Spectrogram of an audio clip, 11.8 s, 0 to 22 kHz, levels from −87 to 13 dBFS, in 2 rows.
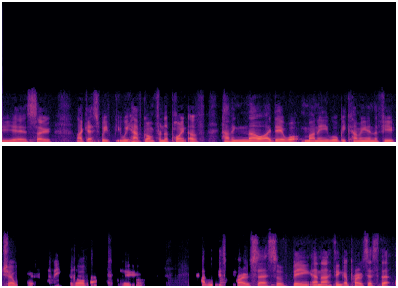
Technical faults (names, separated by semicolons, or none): speech suppressed in double talk; other side's voice leaking through; background gated by the echo canceller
